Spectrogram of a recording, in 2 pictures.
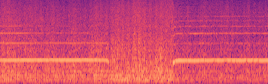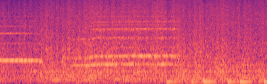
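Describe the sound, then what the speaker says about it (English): A train runs along the rails with wheels clattering steadily while its horn sounds loud, sustained blasts, one after another, the last with a shifting pitch. "Jinnah took the train from Delhi."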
